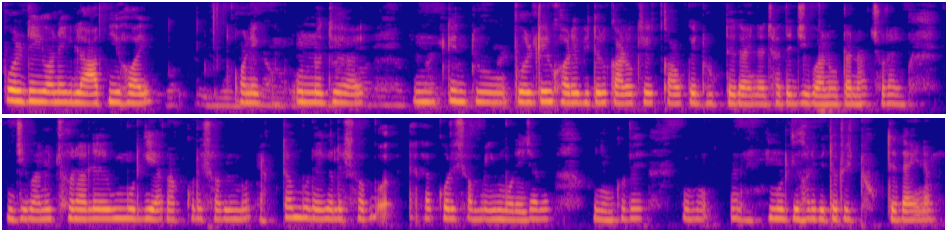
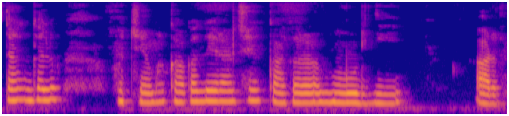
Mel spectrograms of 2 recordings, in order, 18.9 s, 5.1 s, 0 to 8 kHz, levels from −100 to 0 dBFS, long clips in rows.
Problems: background sounds at intervals, background conversations at intervals, low volume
